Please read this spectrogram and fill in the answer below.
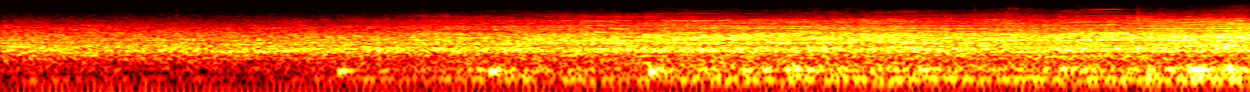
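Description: Stadium crowd noise at a college football game, a dense wash of many voices that swells gradually louder.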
